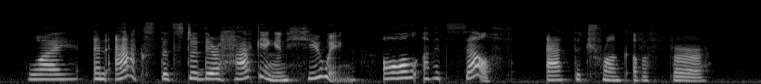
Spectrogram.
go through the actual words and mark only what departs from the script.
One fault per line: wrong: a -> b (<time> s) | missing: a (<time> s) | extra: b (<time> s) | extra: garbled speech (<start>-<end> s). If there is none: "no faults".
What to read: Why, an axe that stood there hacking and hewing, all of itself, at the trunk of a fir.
no faults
